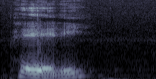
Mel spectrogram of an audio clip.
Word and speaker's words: Petty: My name is Connie Avon Petty. It's C-O-N-N-I-E A-V-O-N-N-E P-E-T-T-Y, and I live near Delight, Arkansas, in Pike County.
